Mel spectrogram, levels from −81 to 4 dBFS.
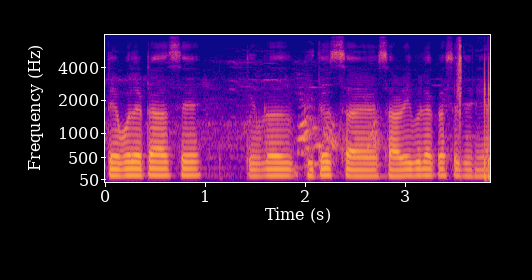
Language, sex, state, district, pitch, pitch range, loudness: Assamese, male, Assam, Sonitpur, 135 Hz, 130-140 Hz, -16 LUFS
